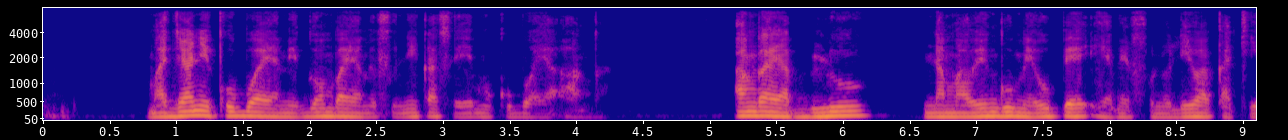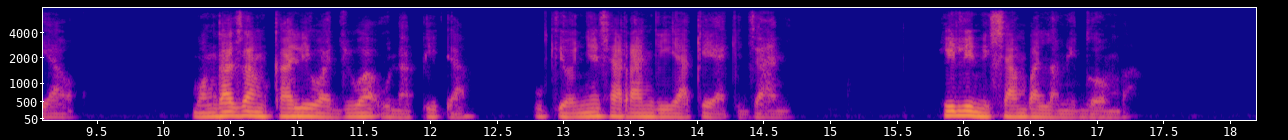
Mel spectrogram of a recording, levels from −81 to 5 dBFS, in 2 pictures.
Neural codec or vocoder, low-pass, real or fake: codec, 16 kHz, 8 kbps, FreqCodec, smaller model; 7.2 kHz; fake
